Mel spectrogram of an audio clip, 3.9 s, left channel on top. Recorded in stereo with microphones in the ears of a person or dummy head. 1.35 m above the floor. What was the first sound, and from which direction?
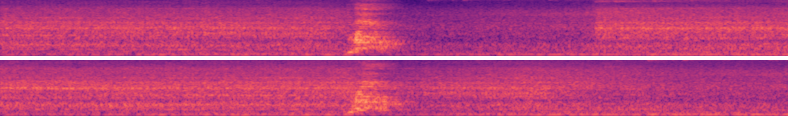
A dog barking, 35° left (ahead or behind).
